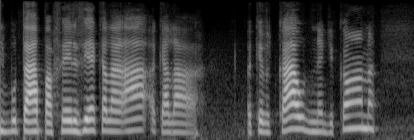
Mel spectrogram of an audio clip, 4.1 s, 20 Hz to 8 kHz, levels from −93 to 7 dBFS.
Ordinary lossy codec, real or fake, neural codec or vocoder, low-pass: none; fake; codec, 16 kHz, 1 kbps, X-Codec, WavLM features, trained on Multilingual LibriSpeech; none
